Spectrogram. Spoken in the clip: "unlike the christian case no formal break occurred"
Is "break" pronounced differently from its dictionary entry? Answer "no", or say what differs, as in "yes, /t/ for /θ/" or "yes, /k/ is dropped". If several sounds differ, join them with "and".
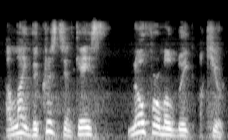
yes, /l/ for /ɹ/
